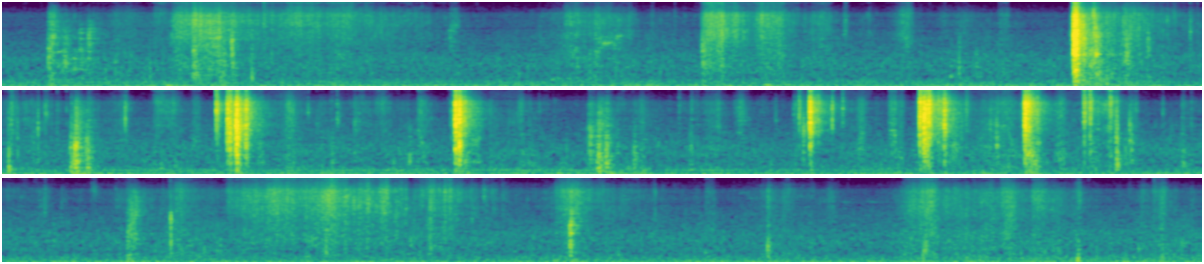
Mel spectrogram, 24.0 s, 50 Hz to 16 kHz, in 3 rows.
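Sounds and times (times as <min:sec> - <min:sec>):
dry sticks snapping: 0:07.2 - 0:12.2, 0:13.2 - 0:16.4.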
